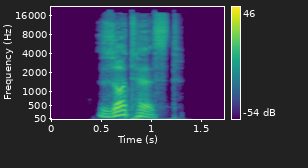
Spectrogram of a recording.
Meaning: second-person singular preterite of sieden
- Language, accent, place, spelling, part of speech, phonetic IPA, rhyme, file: German, Germany, Berlin, sottest, verb, [ˈzɔtəst], -ɔtəst, De-sottest.ogg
